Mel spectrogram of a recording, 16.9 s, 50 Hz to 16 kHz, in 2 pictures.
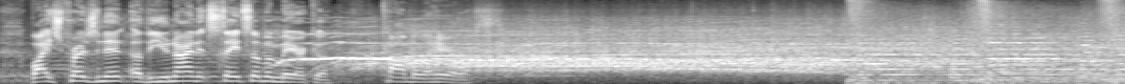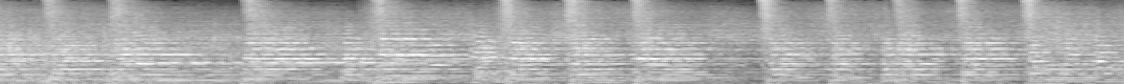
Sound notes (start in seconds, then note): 4.9 applause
